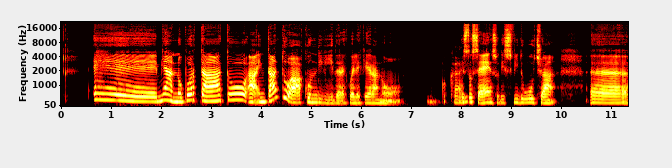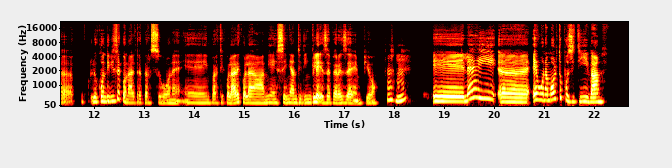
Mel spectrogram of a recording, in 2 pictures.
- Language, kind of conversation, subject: Italian, podcast, Come si può reimparare senza perdere fiducia in sé stessi?
- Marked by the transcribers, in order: drawn out: "E"; other background noise; drawn out: "E"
